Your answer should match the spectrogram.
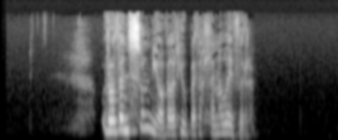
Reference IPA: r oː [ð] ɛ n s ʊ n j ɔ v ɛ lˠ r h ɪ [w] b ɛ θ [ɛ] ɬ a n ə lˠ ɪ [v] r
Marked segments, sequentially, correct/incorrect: correct, correct, incorrect: a, correct

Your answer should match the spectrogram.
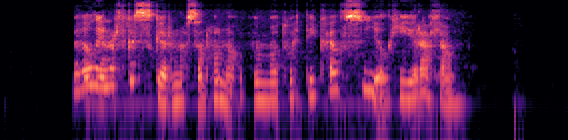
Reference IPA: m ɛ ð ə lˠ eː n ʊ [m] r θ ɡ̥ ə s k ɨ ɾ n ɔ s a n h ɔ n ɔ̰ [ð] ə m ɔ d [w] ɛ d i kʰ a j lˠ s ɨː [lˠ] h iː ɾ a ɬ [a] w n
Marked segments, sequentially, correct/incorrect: incorrect: none, incorrect: v, correct, correct, correct

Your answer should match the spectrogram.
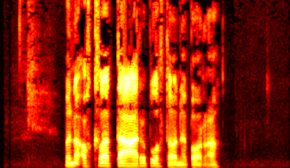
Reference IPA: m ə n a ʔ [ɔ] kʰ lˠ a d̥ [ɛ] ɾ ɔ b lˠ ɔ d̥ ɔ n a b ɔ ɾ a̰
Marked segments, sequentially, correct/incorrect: correct, incorrect: a

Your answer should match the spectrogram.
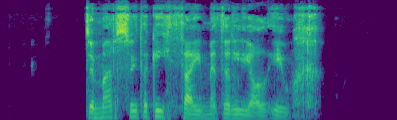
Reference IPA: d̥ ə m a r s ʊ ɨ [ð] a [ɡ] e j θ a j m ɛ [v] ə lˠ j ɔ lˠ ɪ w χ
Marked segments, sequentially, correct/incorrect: correct, correct, incorrect: ð

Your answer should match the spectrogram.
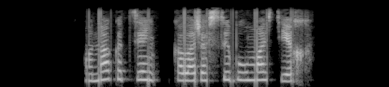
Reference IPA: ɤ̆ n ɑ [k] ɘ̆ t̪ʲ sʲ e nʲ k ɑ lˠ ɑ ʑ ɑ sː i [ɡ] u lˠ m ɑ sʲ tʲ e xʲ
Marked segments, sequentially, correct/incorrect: correct, incorrect: b

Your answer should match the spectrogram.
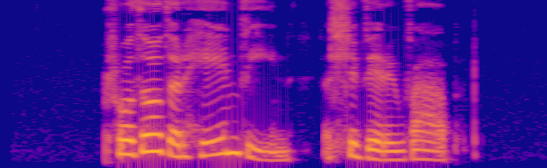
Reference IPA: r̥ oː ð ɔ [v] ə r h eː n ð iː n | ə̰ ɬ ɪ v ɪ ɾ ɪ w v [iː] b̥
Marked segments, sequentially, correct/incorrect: incorrect: ð, incorrect: aː

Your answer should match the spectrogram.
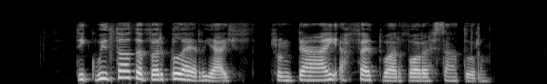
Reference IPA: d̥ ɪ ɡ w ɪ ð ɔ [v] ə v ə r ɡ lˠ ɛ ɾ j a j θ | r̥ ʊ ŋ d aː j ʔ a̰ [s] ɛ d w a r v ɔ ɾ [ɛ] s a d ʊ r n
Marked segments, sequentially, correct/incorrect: incorrect: ð, incorrect: f, correct

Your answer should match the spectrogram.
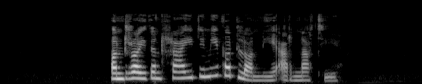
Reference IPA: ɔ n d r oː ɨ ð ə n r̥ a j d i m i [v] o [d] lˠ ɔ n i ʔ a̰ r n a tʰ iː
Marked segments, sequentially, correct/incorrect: correct, correct

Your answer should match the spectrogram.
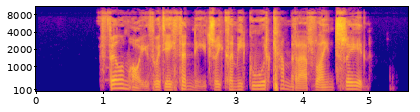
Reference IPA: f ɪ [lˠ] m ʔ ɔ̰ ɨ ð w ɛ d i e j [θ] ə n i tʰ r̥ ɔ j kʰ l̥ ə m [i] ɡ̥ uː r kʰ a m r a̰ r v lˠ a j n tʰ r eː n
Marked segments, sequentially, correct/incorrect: correct, correct, correct

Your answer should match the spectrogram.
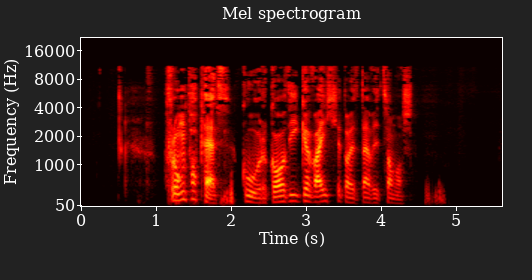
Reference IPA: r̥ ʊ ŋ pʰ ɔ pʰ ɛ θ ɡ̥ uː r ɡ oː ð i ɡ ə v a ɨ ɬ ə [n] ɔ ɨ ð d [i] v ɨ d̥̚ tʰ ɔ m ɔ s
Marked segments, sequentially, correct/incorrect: incorrect: d, incorrect: ɛ

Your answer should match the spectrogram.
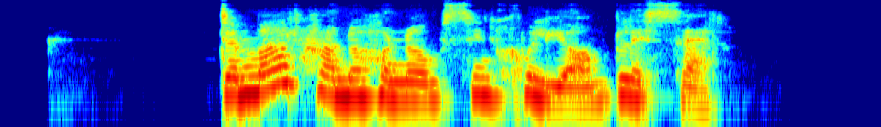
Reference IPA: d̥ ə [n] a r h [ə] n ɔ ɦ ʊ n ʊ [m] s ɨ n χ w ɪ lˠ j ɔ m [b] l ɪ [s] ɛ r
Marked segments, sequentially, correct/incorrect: incorrect: m, incorrect: a, correct, correct, correct

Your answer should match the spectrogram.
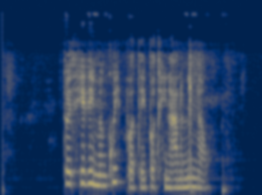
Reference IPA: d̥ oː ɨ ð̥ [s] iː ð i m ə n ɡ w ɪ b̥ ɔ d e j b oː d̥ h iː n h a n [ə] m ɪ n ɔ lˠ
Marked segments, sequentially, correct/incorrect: incorrect: h, correct

